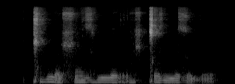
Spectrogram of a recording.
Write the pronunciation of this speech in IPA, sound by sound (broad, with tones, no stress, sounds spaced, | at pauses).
ǁ ɛ̤˦ n ɛ˨ ʂ ɛ̃˦ z ɛ̤˦ mː e˦ r a̤˦ ʃ ǀ ɪ˦ z n ɪ˦ z ʊ˨ j l ʊ˦˨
